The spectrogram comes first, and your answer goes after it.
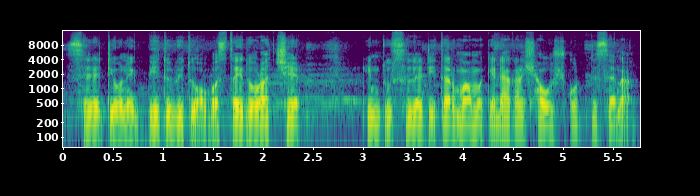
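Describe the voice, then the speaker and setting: Gravelly man narrating a kids' cartoon story. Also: mid-range voice, little pitch movement, normal speed, soft background music. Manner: plain, repetitive storytelling.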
